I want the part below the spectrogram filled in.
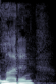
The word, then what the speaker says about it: Ludden: Ludden.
